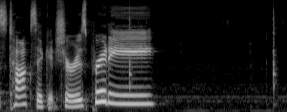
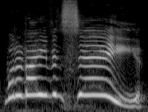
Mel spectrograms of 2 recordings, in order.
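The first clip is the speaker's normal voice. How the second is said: squeaky, much higher mocking voice; mock whiny echo; 13 semitones higher than usual. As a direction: parody your own protest in a silly squeak. Mocking own protest, friends teasing.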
